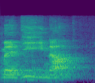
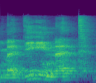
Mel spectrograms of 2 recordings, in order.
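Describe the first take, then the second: First: The word ends in an open 'a' vowel. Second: The word ends in a 't' sound. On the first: The word stands alone. "il se prononce A" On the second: Another noun follows the word. "le tamarbuta se prononce te"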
